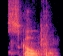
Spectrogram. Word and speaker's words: Schuylkill: said it right love it okay skull kill skull kill this is it this is the most famous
